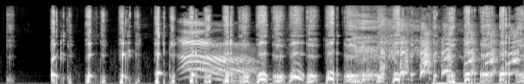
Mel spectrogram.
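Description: A person burps repeatedly in short guttural bursts, with one long, drawn-out groaning burp in the middle and more rapid belches after it.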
